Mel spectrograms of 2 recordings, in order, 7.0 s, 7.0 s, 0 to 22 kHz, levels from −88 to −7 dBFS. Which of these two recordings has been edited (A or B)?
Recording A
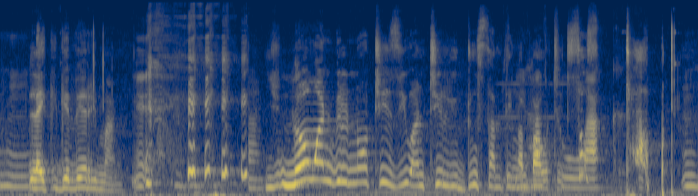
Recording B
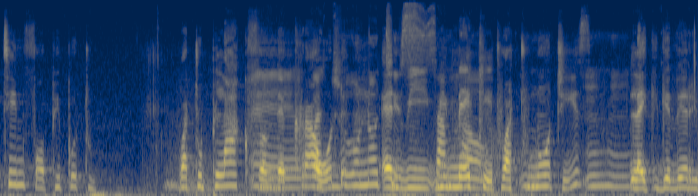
A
